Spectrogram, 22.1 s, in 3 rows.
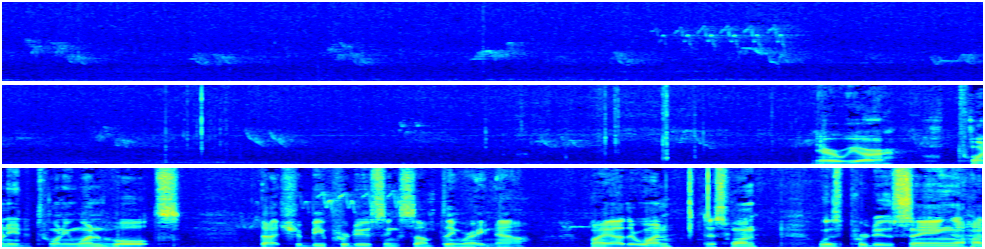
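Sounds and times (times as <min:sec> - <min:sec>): outdoor background noise: 0:00.0 - 0:22.0
bird chirping and trilling: 0:01.4 - 0:10.6, 0:16.2 - 0:19.4.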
